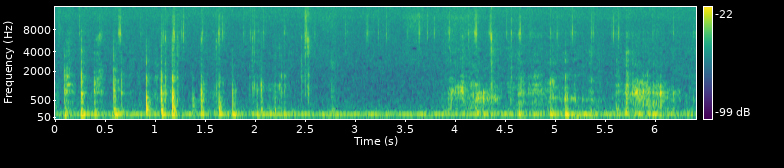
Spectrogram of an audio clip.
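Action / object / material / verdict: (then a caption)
tap / embossed leather handbag panel / leather / none. Fingertips and short nails tap and scratch the flat front panel of a medium-sized, hollow pink embossed leather handbag with brown leather trim lying flat on a table. A quick run of soft, dry taps with bright clicky edges fills the first few seconds, then gives way to quieter, hissy scratching with a few scattered taps. A steady low hum sits underneath throughout.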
